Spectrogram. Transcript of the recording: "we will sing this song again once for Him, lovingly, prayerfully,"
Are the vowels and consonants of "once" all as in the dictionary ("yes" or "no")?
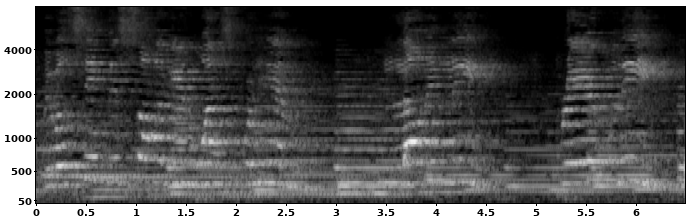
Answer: yes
